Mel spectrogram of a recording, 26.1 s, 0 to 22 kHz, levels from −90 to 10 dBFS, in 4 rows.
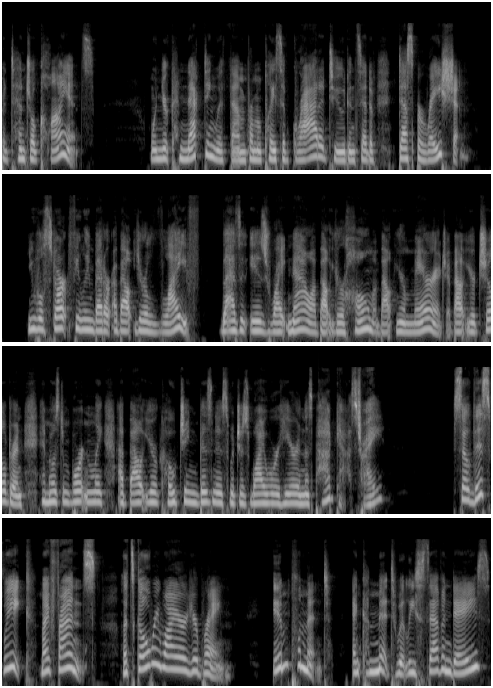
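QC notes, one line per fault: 17.26–21.54 s, pre-emphasis left on: a 75 µs FM treble boost was never undone, lifting 10 kHz about 13 dB, so the speech turns thin, bright and hissy.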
